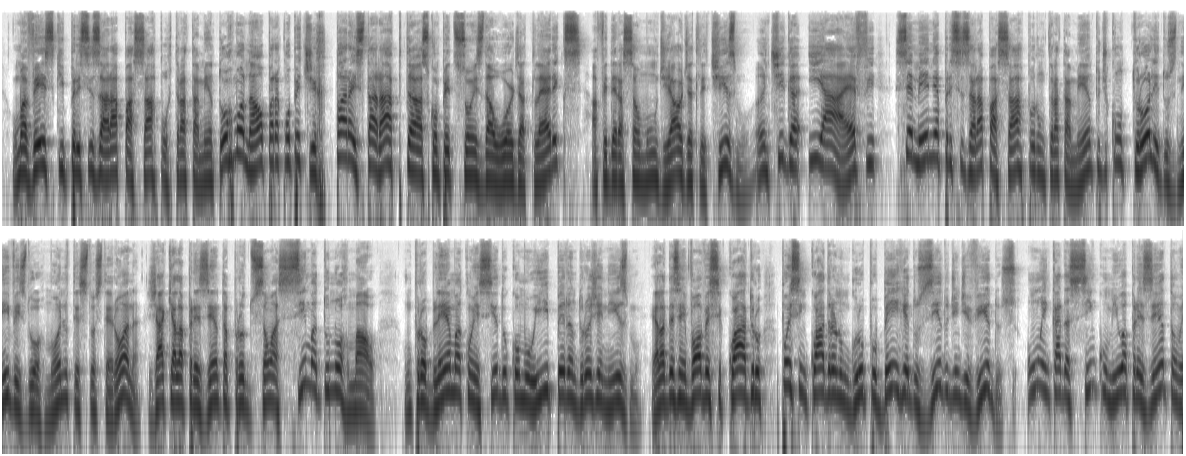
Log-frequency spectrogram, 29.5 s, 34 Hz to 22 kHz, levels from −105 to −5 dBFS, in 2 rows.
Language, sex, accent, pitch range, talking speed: Portuguese, male, Brazilian, 135-195 Hz, 140 wpm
